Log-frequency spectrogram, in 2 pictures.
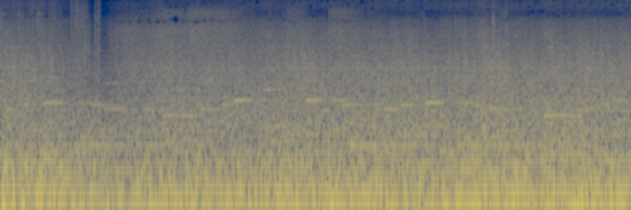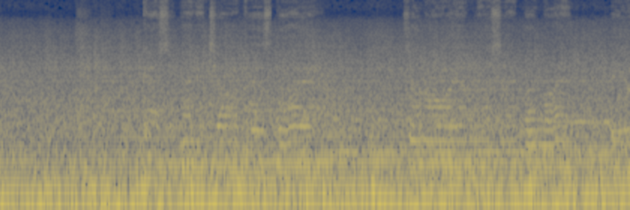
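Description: Heavy gunfire and explosions rumble and crack continuously in a game battle.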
